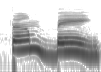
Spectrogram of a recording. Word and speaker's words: também: A palavra também, que a gente viu no exemplo anterior. Também, a gente viu, que a sílaba tônica é o bem.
